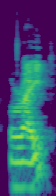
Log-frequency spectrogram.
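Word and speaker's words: wrong: ডাব এর পর আর থাকলে ডাব এর পর ডাব এর পর আর থাকলে ডাব সাইলেন্ট থাকবে।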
